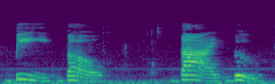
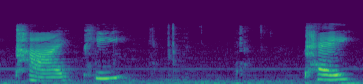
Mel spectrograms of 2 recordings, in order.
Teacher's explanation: the B is more of a voice sound whereas the P isn't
